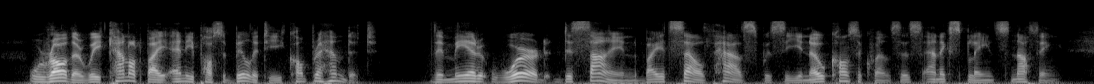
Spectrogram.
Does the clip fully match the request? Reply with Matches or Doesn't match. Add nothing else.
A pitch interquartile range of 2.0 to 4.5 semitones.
Doesn't match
